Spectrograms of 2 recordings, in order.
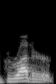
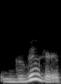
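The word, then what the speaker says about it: Grutter: being produced that uh for a number of years in the classroom I was pronouncing the name of this case wrong uh forever I had been pronouncing it grudder but uh that is not how miss gruder pronounces it um so here's sort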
